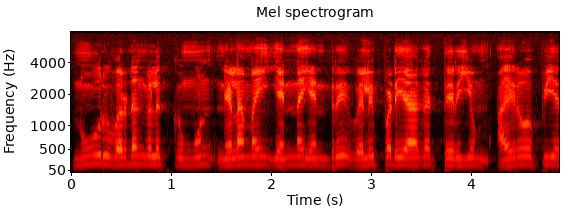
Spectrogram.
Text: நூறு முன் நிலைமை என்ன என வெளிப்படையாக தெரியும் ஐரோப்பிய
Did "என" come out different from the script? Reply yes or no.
yes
